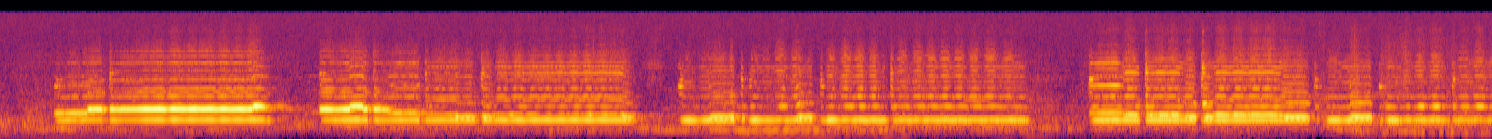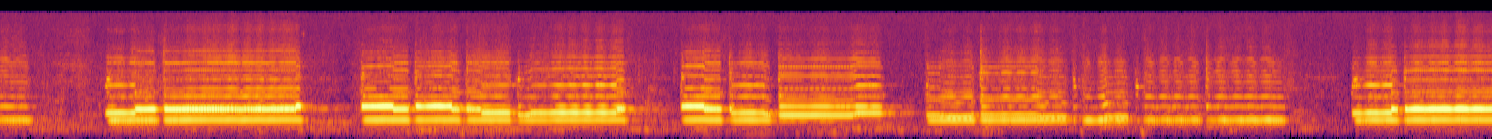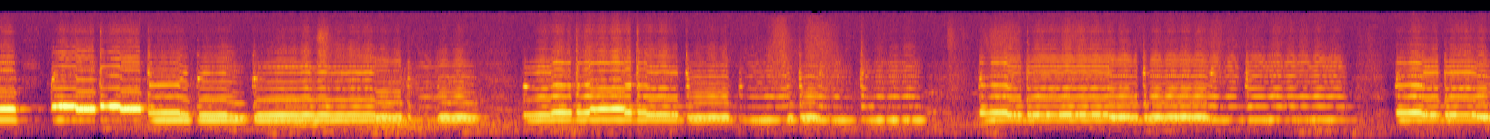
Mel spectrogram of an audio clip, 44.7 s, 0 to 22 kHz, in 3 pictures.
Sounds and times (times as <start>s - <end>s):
Flute: 0.0s - 44.7s.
